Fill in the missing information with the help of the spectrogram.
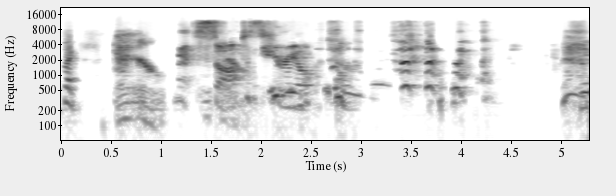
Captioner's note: laughs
